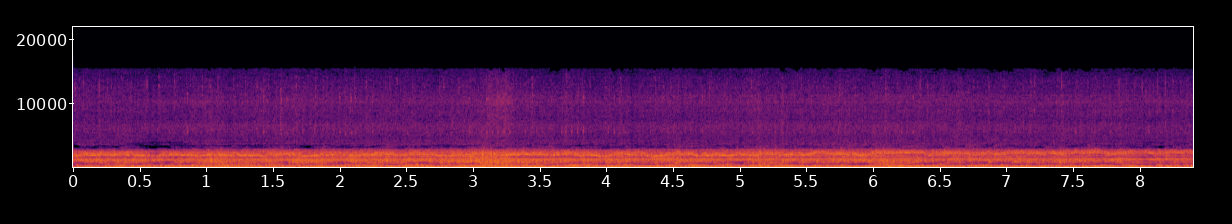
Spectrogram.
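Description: Steady rush of wind and engine noise from a motorcycle underway on a road, with a faint steady whine running through it.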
